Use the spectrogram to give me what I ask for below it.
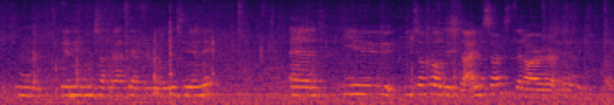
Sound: spanish

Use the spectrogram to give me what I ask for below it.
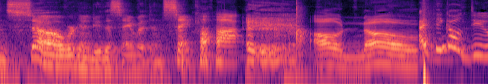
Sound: laughs

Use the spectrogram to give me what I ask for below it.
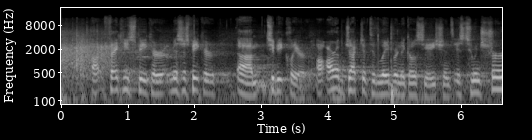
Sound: applause

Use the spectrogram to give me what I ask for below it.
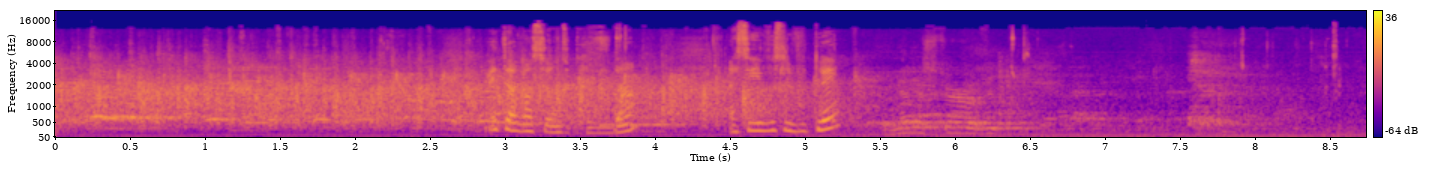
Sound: applause

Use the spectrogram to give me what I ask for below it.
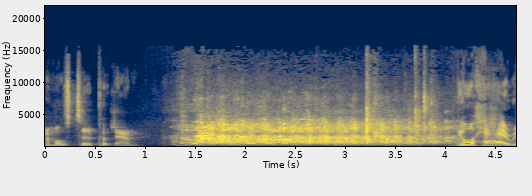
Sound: audience laughing

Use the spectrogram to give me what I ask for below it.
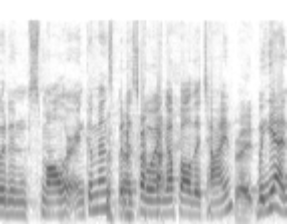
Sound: laugh

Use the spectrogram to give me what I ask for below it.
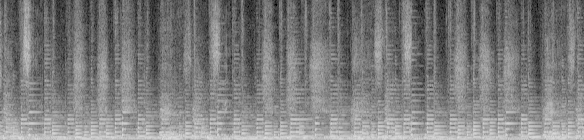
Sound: shh shh shh

